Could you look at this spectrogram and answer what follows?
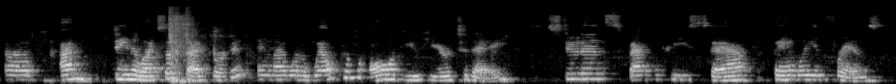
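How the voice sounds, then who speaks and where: A woman giving a formal, measured welcome speech as a dean, her voice coming through a face mask. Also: medium pitch, warm tone. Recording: roomy echo, distant mic.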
